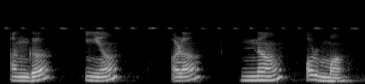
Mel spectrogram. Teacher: आप जब इन सबको उच्चारित करेंगे तो आप समझ पाएंगे कि जो हवा है वह मुख के साथ-साथ नाक से भी बाहर निकल रही है और नाक में आपको कंपन भी महसूस होगा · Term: नाशिक्य व्यंजन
